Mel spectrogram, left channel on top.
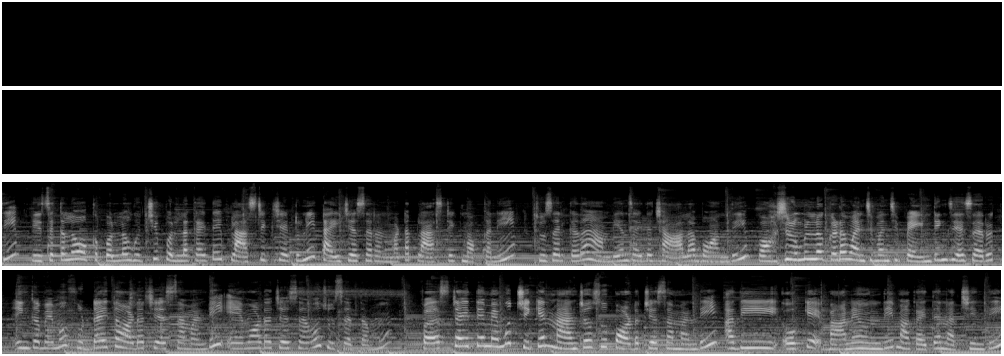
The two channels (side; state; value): left; silent; digital silence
